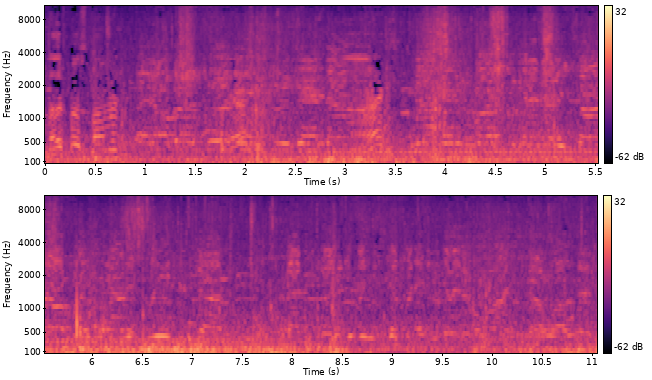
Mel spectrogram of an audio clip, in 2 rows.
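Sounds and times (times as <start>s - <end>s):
boat moving through choppy water: 0.0s - 11.0s
wind buffeting microphone: 0.0s - 11.0s.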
